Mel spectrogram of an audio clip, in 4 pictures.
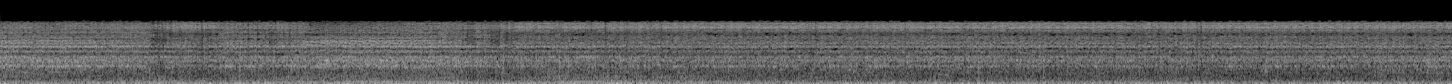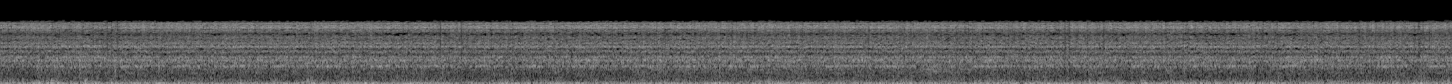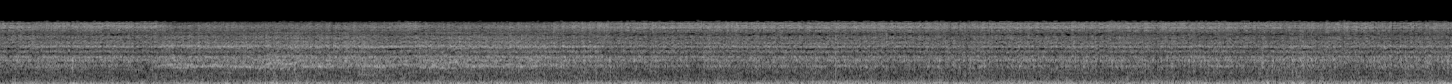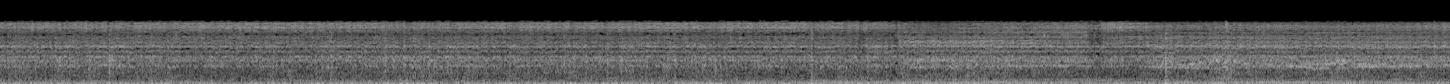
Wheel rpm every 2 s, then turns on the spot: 120, 110, 120, 110, 120, 120, 120, 110, 120, 110, 110, 110, 110, 110, 120, 110, 110, 120, 110, 110, 110, 110, 120, 120, 110, 110, 110, 110, 110.
none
